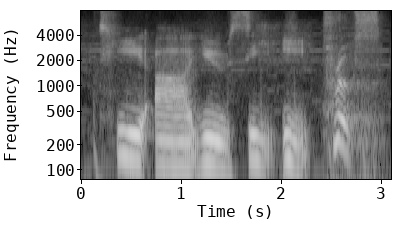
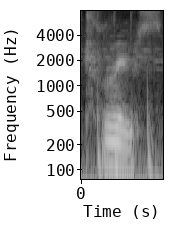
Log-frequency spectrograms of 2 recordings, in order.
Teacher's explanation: he does a definite TR rather than a CH. So rather than truce, he does a definite truce, which requires a lot more kind of tongue tip specificity when you do tr versus truce.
